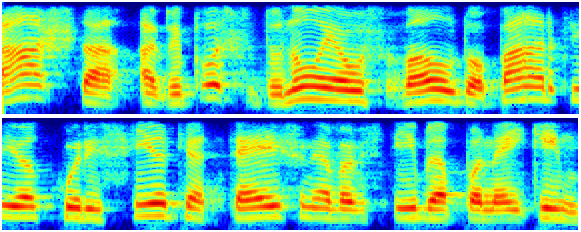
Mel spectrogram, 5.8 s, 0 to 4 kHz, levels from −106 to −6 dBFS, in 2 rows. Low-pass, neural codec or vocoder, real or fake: 3.6 kHz; codec, 16 kHz, 2 kbps, X-Codec, HuBERT features, trained on LibriSpeech; fake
